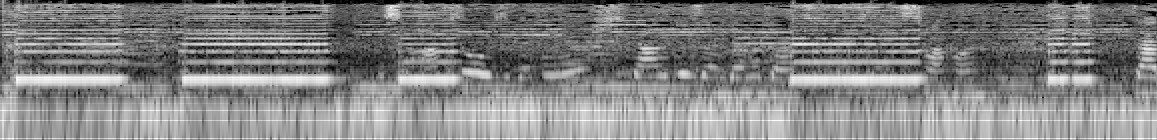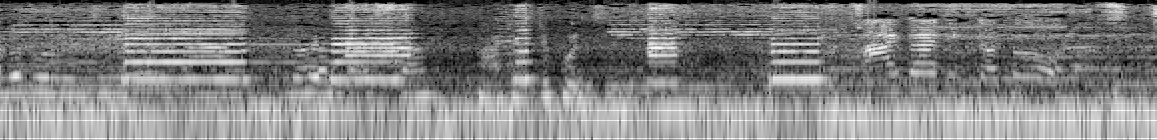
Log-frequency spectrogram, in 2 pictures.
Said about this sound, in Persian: ورودی زندان بستن نمیذارن کسی سمت زندان بره، با ماشین بستن ورودی زندان. فقط ترافیک جلوی زندان دستگرد رو نگاه کنید، تازه هنوز اینجا نرسیده به زندانه.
